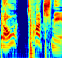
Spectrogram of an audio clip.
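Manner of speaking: acted, very stern, firm, no-nonsense tone. Retelling warding off an unwanted hug: retelling a stern command. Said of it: "And I said it very sternly".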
